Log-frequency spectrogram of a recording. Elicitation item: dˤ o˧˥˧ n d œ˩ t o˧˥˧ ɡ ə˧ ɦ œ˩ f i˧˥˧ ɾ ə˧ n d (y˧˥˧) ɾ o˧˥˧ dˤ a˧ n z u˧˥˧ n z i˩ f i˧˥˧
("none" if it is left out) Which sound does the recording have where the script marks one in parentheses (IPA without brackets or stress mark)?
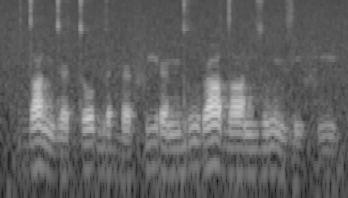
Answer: u˧˥˧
